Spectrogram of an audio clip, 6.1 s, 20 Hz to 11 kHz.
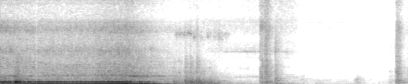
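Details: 1949 Chevrolet with 4200 Vortec engine on first start: revs up strong and even for two seconds then dies away, no knocks or misses; runs normally, though the fuel gauge unexpectedly dropped to E.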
